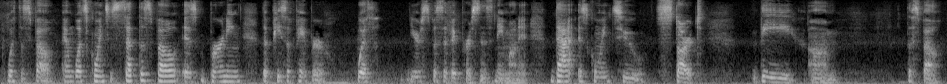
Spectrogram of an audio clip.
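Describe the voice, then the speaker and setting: A young woman casually walking viewers through a love spell, chatty and halting, with frequent ums and likes. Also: on the low side, steady tone, vocal fry, a little mellow, slight background noise, rough recording. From United States, Puerto Rican and Peruvian family. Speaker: witchcraft vlogger.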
